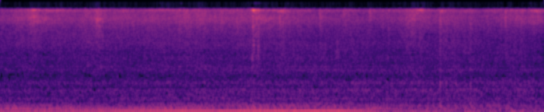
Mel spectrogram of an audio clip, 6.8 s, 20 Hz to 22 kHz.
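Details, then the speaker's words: 2007–2014 GM Yukon/Tahoe/Silverado/Sierra AWD after front differential bearing rebuild, test drive with windows down: only steady low road hum cruising and coasting, no whine or howl; noise gone, quiet front differential. "so just check and make sure test drive I don't hear peep don't hear a thing"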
